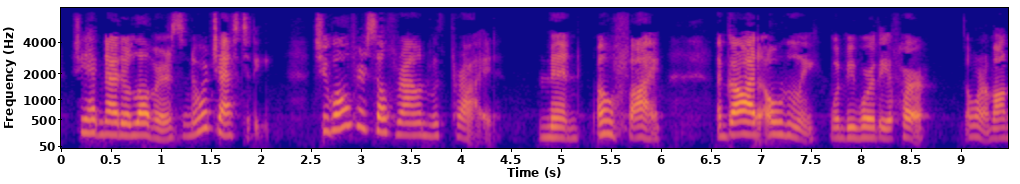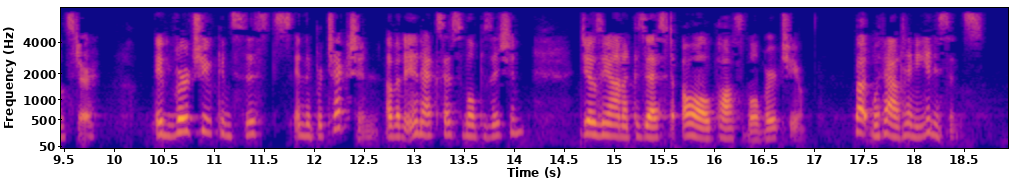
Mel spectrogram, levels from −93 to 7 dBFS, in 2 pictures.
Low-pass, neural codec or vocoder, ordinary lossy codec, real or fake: 7.2 kHz; codec, 16 kHz, 2 kbps, FreqCodec, larger model; MP3, 32 kbps; fake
